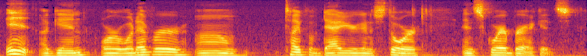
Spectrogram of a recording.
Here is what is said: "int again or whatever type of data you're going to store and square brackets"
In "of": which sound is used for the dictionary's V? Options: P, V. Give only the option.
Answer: V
